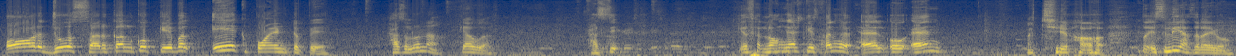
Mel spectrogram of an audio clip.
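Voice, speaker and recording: A man's voice: sits high, expressive, takes it slowly, long pauses, darkish tone. A man teaching a maths class, asking questions and answering them himself, joking with his students in the classroom. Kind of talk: classroom lecture.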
